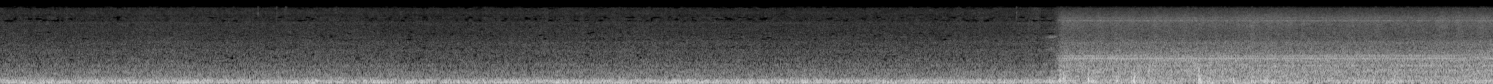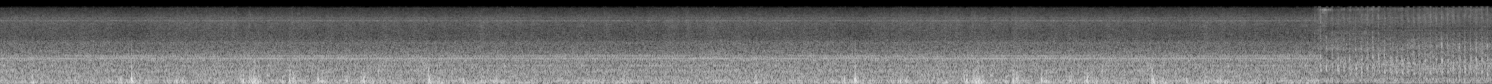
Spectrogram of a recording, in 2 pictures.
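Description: A steady low rumble, then an abrupt cut about ten seconds in to louder helicopter noise: a steady high whine over uneven rotor noise. The sound changes again with another cut near the end.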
